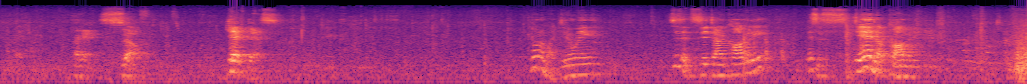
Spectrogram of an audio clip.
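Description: A young man speaks through a microphone in an echoing hall, with long pauses.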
